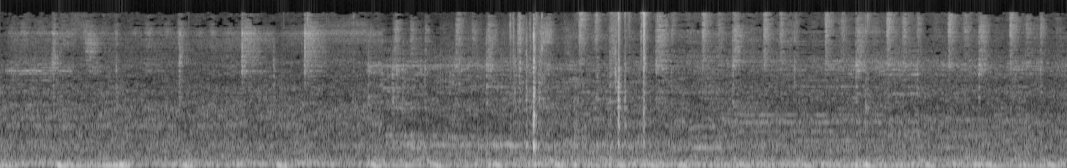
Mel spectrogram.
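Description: Road and engine noise heard inside a car's cabin at highway speed, a steady low drone, under background music.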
